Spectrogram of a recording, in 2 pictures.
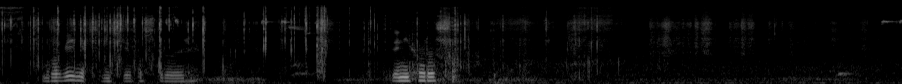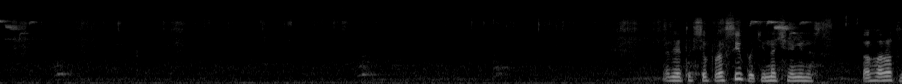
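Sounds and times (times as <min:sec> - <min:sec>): faint rustling: 0:00.0 - 0:17.7
high falling bird chirp: 0:02.6 - 0:03.3, 0:08.4 - 0:09.7, 0:15.1 - 0:17.4.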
